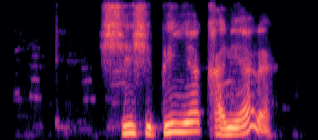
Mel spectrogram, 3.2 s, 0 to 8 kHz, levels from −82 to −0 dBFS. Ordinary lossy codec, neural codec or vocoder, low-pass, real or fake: Opus, 16 kbps; none; 7.2 kHz; real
